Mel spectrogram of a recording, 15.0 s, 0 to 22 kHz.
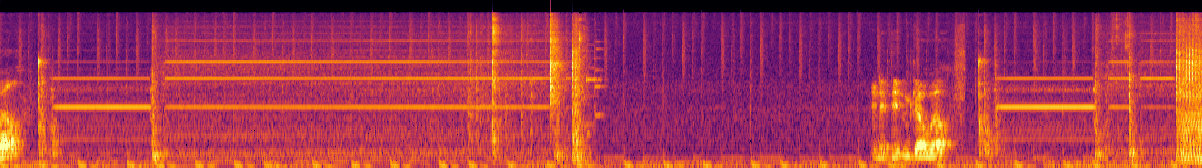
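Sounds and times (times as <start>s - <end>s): low steady hum: 0.0s - 15.0s
stepper motors whining: 0.5s - 7.6s, 12.2s - 15.0s.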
